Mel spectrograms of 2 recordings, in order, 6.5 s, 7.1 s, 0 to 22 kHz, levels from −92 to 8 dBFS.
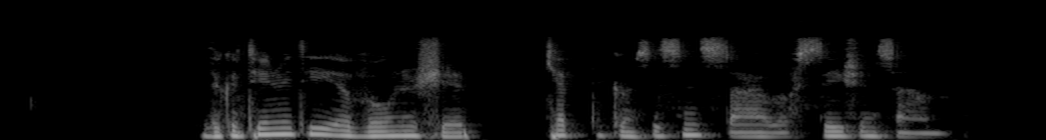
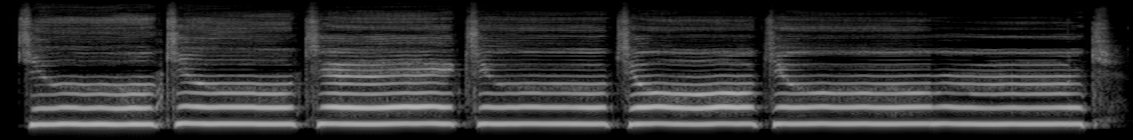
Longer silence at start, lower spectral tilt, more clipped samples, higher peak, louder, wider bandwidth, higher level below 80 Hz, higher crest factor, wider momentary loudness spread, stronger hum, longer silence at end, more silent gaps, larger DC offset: first, 1.25 s vs 0.1 s; first, -7 dB/octave vs 3 dB/octave; neither; second, -24 dBFS vs -14 dBFS; second, -40 LUFS vs -27 LUFS; second, 7.4 kHz vs 16 kHz; first, -74 dBFS vs under -90 dBFS; about the same, 16 dB vs 14 dB; first, 15 LU vs 5 LU; neither; first, 0.65 s vs 0.15 s; first, 3.04-3.40 s vs none; neither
